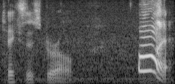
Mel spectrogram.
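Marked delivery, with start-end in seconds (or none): 1.4-1.6 high squeaky Australian hamster yelling; a tiny hamster in an Australian accent shouting to be let go. Acted. Hamster yelling at the man grabbing him, high squeaky Australian accent. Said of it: "That was Australian".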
